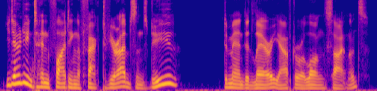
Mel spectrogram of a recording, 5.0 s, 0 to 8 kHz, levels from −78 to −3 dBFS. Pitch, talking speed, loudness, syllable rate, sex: 135 Hz, 205 wpm, -20 LUFS, 6.3 syllables/s, male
